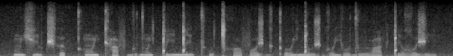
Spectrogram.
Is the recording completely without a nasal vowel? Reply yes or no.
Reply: no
